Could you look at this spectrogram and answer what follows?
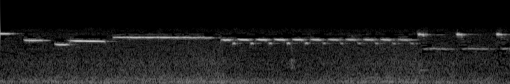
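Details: Song of a Belgian canary, opening with brief whistled notes, then a long steady whistle followed by a rapid trill of repeated chirps and spaced lower and higher whistled notes.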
